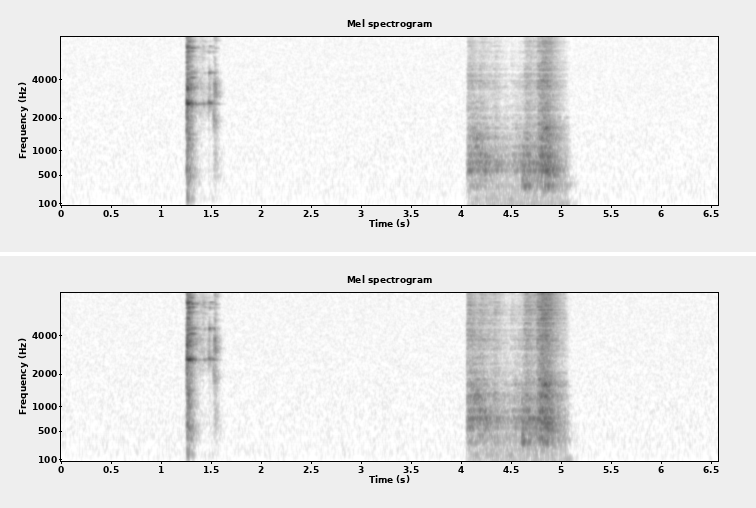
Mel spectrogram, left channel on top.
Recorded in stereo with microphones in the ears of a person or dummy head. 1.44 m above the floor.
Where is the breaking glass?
5° left (ahead or behind), 2 m.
